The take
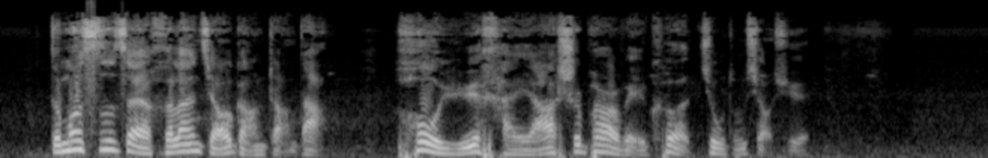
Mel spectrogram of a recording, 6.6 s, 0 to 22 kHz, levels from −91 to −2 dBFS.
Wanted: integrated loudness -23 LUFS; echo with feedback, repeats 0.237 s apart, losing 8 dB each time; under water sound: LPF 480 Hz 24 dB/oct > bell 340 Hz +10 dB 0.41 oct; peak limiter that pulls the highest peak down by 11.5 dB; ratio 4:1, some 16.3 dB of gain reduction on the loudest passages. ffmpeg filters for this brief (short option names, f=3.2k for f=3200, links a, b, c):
-af "acompressor=threshold=-38dB:ratio=4,alimiter=level_in=11dB:limit=-24dB:level=0:latency=1,volume=-11dB,lowpass=f=480:w=0.5412,lowpass=f=480:w=1.3066,equalizer=f=340:t=o:w=0.41:g=10,aecho=1:1:237|474|711|948|1185:0.398|0.159|0.0637|0.0255|0.0102,volume=20.5dB"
